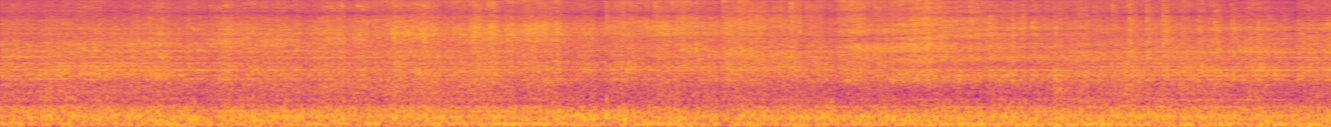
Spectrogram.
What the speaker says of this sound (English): It's a real long train.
